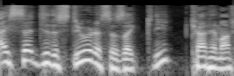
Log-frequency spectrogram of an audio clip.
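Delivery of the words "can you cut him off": plain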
